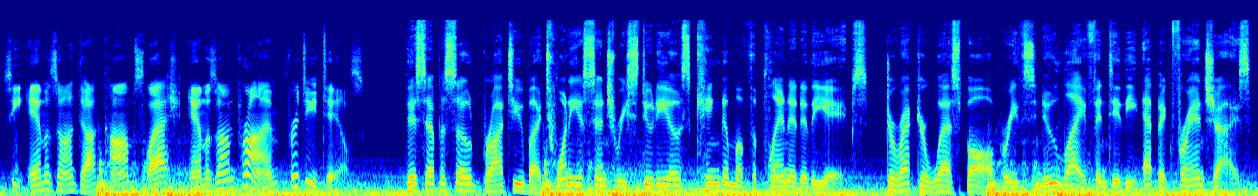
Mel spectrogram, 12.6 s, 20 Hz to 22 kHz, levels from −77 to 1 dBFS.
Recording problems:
low rumble; noticeable; throughout; 15 dB below the speech

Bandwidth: 14.5 kHz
